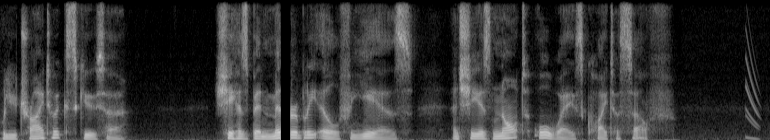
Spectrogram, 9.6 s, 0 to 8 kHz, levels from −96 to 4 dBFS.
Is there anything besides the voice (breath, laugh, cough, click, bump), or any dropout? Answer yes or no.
yes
